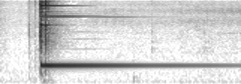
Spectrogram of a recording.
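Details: Doorbell with seized chime plunger giving one clean bright chime strike that fades evenly, working after a simple low-voltage wiring fix.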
